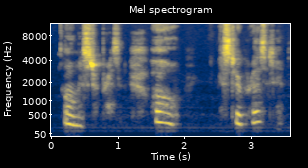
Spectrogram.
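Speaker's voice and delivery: breathy, whispery starlet voice, breathed out. Teasing a woman who will watch this, the speaker does a Marilyn Monroe voice. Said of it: "You have that delightful Marilyn Monroe voice".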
